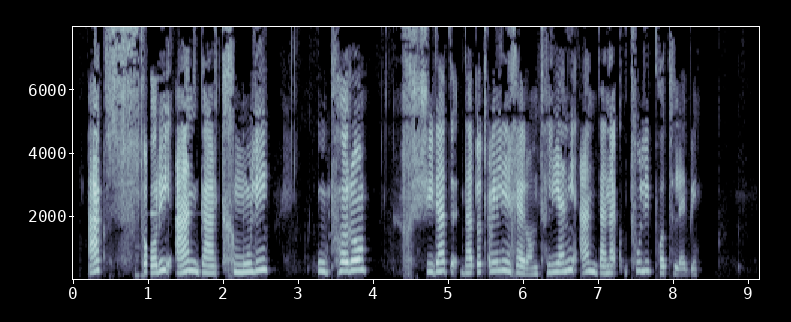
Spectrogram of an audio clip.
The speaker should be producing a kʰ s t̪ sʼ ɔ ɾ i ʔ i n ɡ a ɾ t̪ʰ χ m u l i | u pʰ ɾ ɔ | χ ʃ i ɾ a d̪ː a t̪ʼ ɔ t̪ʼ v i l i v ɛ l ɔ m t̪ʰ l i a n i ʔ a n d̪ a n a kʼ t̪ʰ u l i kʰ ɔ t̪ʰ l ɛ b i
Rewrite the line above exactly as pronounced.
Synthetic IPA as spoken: a kʰ s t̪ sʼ ɔ ɾ i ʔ a n ɡ a ɾ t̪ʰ χ m u l i | u pʰ ɾ ɔ | χ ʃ i ɾ a d̪ː a t̪ʼ ɔ t̪ʼ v i l i ʁ ɛ ɾ ɔ m t̪ʰ l i a n i ʔ a n d̪ a n a kʼ t̪ʰ u l i pʰ ɔ t̪ʰ l ɛ b i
